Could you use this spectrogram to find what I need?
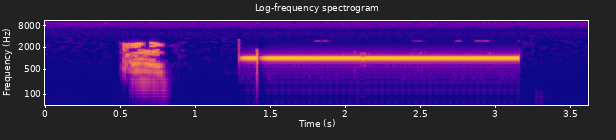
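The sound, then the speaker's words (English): Emergency evacuation tones sent by fire dispatch over the radio to units on a fire ground: a brief buzzy warbling burst, then a sharp click and a loud, steady high beep held for almost two seconds. “All units, emergency evacuation. Dispatch out with evac tones.”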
